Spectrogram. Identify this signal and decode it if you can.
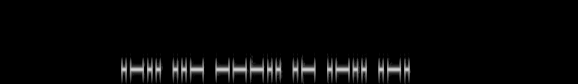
Morse code, heard as a keyed tone, about 28 wpm, 700 Hz. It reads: LU8ALR
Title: DXCC-100 Call Signs - 6 Characters - 28wpm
